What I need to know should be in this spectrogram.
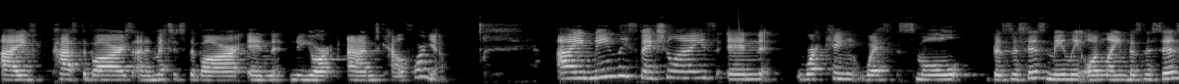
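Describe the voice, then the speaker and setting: Speaking at a fairly slow pace, a woman with a Scottish accent has a fairly high pitch, a bright, sharp tone and ordinary pitch variation. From Scotland. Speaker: business lawyer. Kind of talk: seminar presentation. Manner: formal.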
